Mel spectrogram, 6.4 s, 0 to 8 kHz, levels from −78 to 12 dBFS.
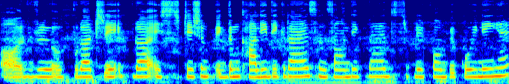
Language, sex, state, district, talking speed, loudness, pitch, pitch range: Hindi, female, Bihar, West Champaran, 200 wpm, -16 LUFS, 265 Hz, 260-275 Hz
